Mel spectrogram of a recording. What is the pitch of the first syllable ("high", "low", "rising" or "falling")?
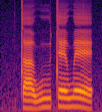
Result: low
